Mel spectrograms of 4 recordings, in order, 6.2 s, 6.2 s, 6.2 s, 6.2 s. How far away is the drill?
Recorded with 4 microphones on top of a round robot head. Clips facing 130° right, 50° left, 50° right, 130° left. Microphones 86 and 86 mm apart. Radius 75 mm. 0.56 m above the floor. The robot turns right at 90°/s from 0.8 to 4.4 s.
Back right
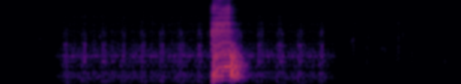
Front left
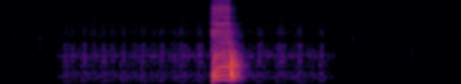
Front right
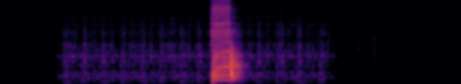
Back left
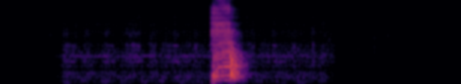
About 0.6 m.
